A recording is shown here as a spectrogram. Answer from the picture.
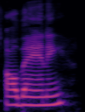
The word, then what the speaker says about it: Albany: How do you say it? – Albany. – Oh, Albany. – That's how everyone says it. Albany, Georgia.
